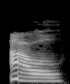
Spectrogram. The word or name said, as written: owl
